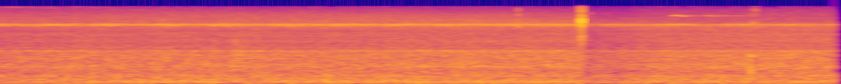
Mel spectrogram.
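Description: Inside a car's cabin while driving slowly in traffic: the steady hum of engine and tyre noise, with one brief click about three seconds in.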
